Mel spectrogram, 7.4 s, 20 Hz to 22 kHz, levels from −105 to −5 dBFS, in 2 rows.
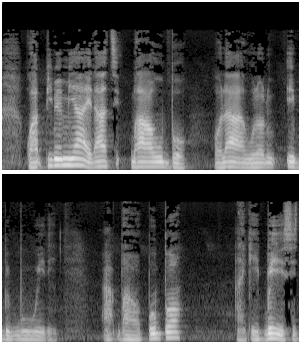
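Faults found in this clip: MP3 compression, whole clip. Plainly audible codec damage: watery, swirly texture on the speech, metallic chirping on s sounds, smeared consonant onsets. Nothing above 11.2 kHz. Likely an MP3 encode starved of bits, consistent with roughly 48 kbps. Encoder lowpasses the treble at a fixed point and drops weak spectral lines, which flicker on and off frame to frame.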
